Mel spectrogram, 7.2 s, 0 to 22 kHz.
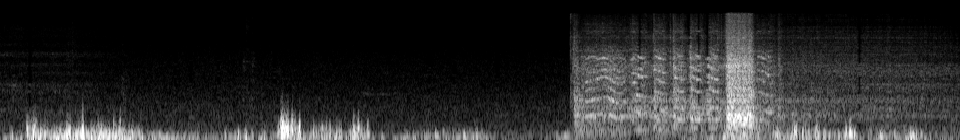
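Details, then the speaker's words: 1979 Dodge D100 pickup, weak starter and tired starter drive, cranked with starting fluid: slow, uneven cranking bursts, then a short ragged catch that dies away. It cranks but won't run; no fuel reaching the carburetor yet. "Alright, let me see if it's getting any fuel into the carburetor now. No fuel yet."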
